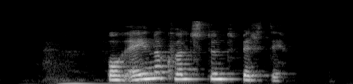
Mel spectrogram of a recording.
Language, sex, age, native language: Icelandic, female, 50-59, Icelandic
